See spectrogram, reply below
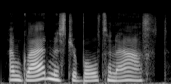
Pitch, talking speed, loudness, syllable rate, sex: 195 Hz, 175 wpm, -16 LUFS, 4.6 syllables/s, female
